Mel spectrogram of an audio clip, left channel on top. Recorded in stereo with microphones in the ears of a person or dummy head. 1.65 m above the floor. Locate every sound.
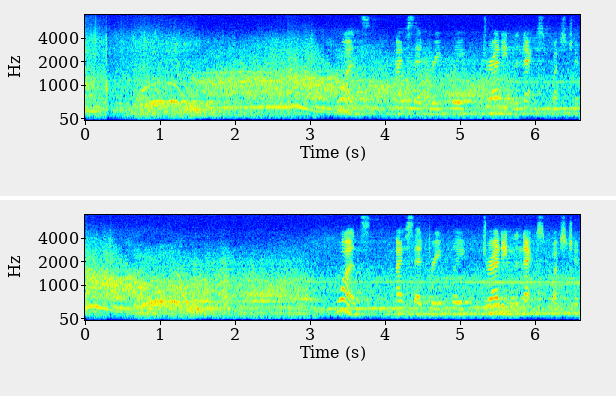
0.6 s a cat meowing: 45° right (ahead or behind), 4 m
3.4 s a woman speaking: 35° right (ahead or behind), 1.0 m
